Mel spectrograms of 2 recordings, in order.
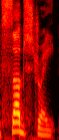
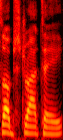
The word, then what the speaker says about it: substrate: opt for the word substrate. Please note that aquarists, just like patrons on my most recent live stream, are divided on whether this should be pronounced substrate or substrat.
